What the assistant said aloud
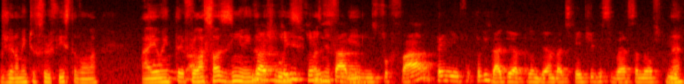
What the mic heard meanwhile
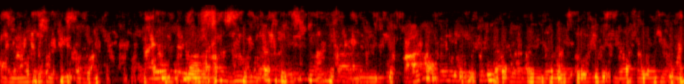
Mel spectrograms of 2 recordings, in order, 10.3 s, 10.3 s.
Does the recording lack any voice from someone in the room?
No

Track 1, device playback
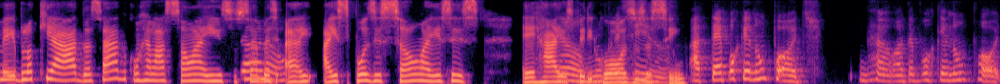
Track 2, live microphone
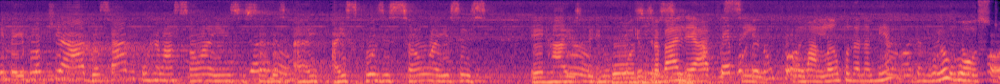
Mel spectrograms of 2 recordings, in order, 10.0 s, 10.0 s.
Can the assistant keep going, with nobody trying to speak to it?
No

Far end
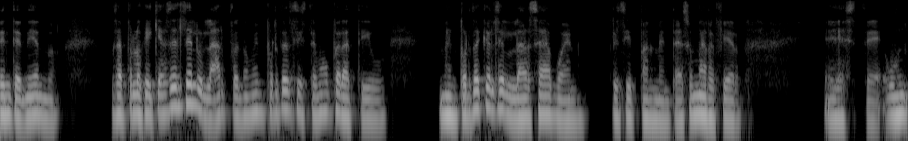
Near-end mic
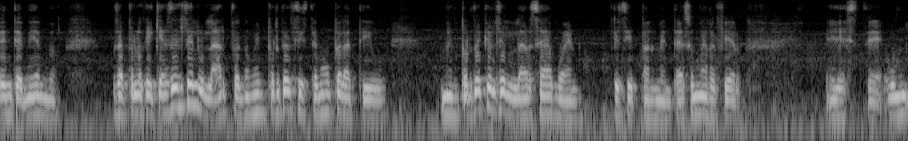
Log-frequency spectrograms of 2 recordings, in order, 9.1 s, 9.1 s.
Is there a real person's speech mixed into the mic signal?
No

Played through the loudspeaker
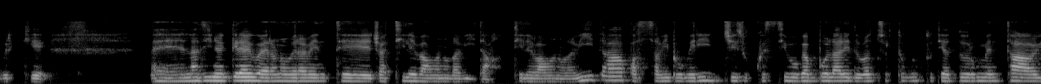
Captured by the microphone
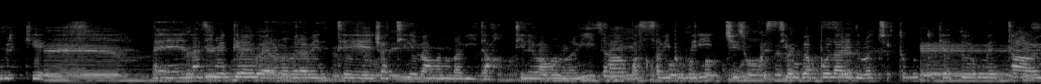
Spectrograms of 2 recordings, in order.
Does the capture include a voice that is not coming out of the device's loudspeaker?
Yes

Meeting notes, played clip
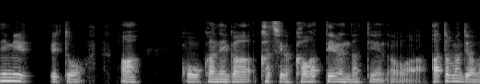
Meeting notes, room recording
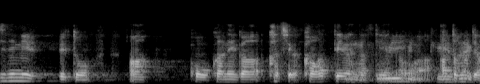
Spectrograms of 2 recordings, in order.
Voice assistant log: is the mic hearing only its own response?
No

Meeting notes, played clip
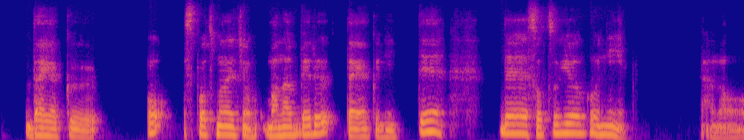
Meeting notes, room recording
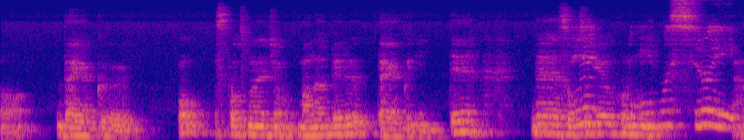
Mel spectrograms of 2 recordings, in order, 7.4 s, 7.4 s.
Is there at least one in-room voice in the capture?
Yes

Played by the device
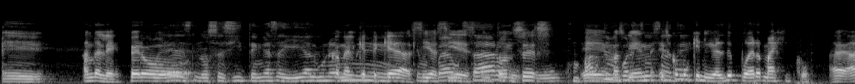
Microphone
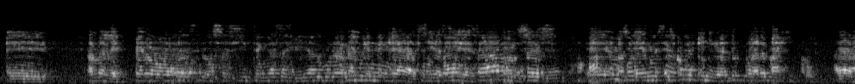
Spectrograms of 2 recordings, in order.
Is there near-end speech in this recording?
No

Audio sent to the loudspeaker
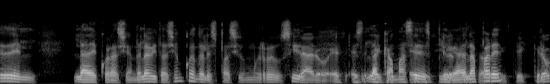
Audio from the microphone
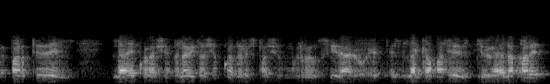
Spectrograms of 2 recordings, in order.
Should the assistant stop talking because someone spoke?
No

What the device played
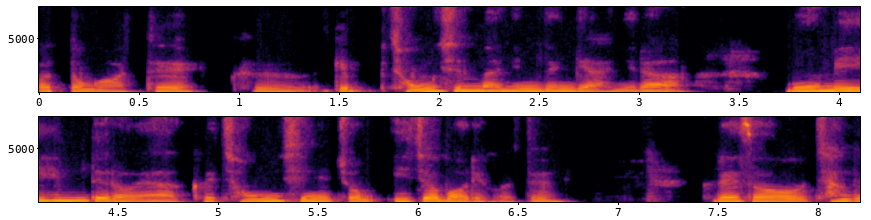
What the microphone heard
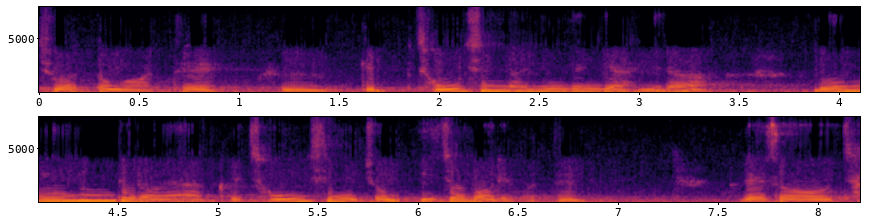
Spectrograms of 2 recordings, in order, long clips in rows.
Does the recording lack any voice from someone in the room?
Yes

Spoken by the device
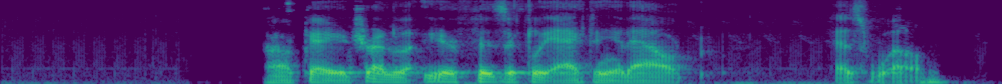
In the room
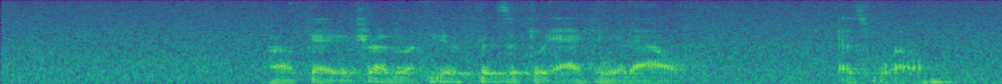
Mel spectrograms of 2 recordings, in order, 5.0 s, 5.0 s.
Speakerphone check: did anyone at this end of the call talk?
No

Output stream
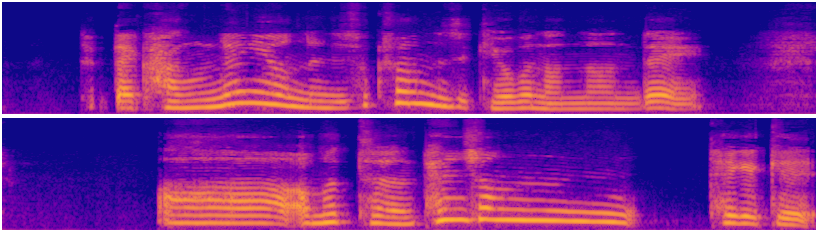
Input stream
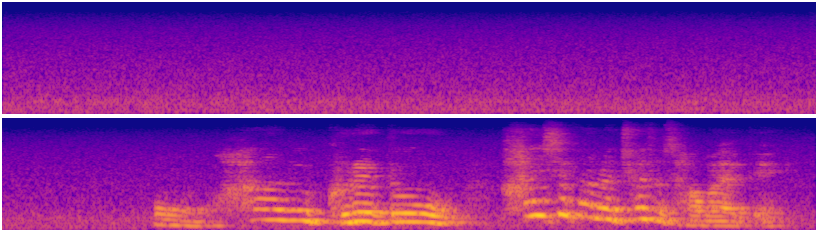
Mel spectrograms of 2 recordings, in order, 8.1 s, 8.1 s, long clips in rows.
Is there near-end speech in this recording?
Yes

